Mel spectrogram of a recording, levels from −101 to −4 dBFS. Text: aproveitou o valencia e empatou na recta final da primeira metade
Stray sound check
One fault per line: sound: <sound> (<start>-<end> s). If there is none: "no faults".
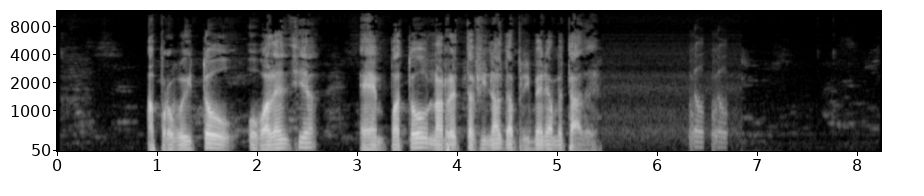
sound: laugh (6.3-6.7 s)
